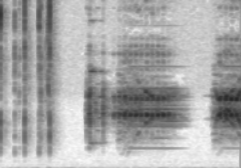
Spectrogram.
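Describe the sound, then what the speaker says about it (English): A toy sonic screwdriver's electronic beeps give way to a sustained, shrill warbling alarm tone that cuts off briefly and then starts again, loud and close. "It's like an alarm or something."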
